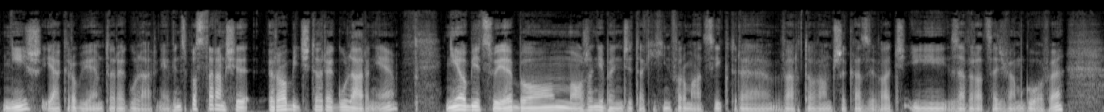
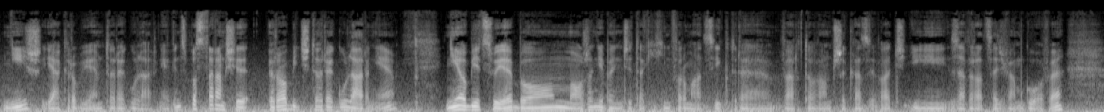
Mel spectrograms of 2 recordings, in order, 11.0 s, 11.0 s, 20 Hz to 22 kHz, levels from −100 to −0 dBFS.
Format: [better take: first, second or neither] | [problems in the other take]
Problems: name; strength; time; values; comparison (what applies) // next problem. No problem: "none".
first | wind noise on the microphone; occasional gusts; 20 dB below the speech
